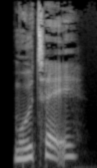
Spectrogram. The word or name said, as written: modtager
